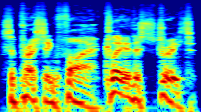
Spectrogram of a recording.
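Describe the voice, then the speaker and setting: A man's voice: mid-range voice, very animated, unhurried, vocal fry, slightly rough, no room sound, clean studio sound, voice pushed up, full character voice. A man reading the part of a hard, unflappable male squad sergeant, barking clipped military orders in an audiobook.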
